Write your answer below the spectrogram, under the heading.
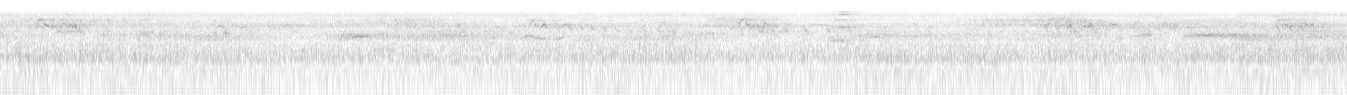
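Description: Steady outdoor background noise with small birds chirping briefly and repeatedly through it.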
